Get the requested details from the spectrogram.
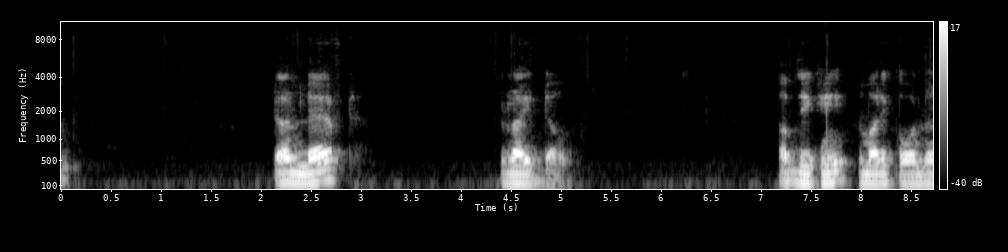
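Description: A plastic puzzle cube clicks softly as its layers are twisted.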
